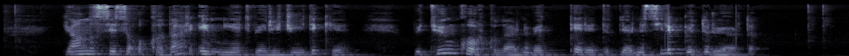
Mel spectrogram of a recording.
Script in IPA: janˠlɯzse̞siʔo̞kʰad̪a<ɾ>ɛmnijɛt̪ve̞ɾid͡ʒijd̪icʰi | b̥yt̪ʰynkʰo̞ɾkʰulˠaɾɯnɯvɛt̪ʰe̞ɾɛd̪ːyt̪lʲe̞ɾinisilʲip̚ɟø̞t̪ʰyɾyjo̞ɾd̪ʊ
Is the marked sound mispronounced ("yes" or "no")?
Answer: no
